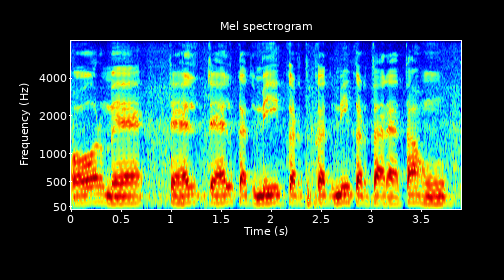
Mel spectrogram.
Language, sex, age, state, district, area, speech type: Urdu, male, 30-45, Uttar Pradesh, Muzaffarnagar, rural, spontaneous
